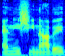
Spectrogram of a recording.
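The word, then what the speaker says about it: Anishinaabe: I think is how you say it the anishinabe there we go the anishinabe tribe that's what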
